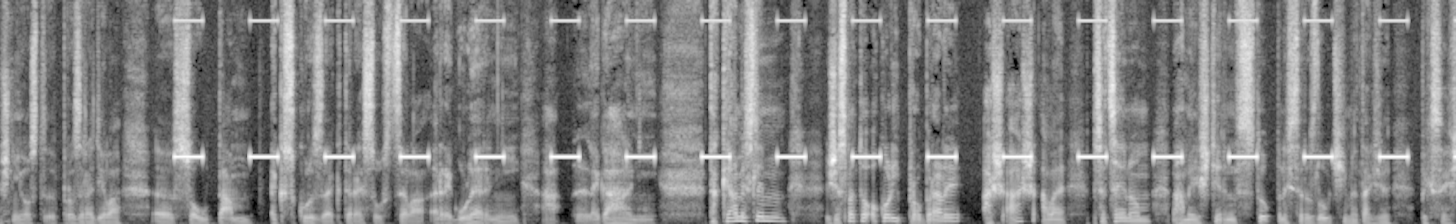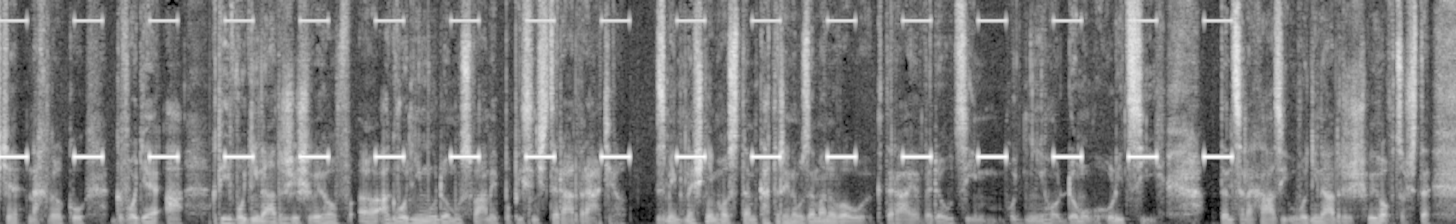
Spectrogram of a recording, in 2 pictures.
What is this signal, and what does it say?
Evenly repeated beeps, with speech in Czech. There is no code.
